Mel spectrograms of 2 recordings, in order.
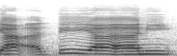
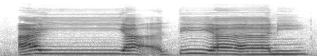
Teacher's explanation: kita masuk dari Alif Hamzah ni terus ke huruf ya masuk jadi non hilang terus masuk ke ya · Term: idgham maal ghunnah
